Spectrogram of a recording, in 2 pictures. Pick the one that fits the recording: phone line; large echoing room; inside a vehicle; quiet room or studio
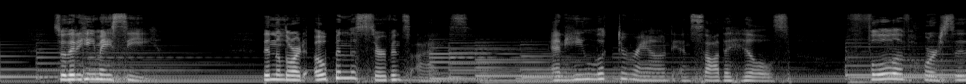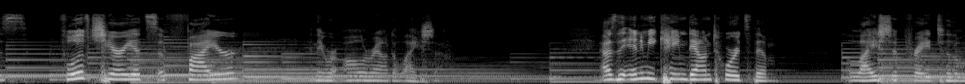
large echoing room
